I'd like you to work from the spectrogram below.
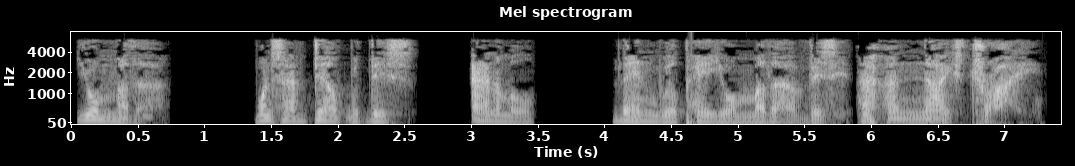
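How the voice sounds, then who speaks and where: General Scales, gravelly reptile tyrant. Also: male voice, low-pitched, slow pace, exaggerated voice. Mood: menacing. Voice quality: gravelly, husky. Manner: menacing, mocking. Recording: muffled lo-fi game audio.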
